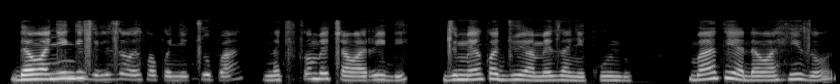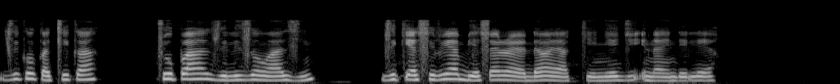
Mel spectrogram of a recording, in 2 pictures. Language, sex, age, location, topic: Swahili, female, 18-24, Kisumu, health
